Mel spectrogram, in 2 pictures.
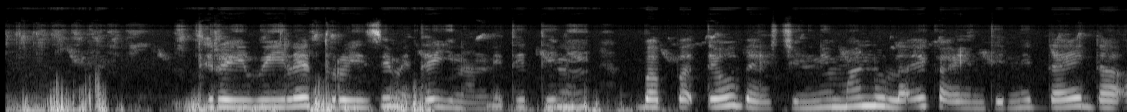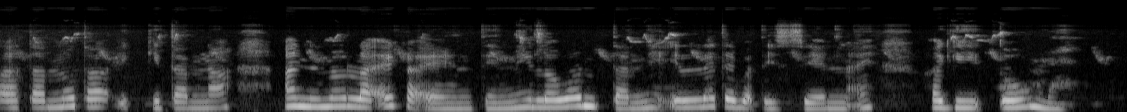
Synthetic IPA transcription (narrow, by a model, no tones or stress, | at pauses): t̪ɪɾɛjwiːlɛt̪ʊɾiːzɪmɛt̪ɛjɪnɐnːɪt̪ɪt̪ɪnɪbɐbːɐt̪ʼːɛwɔbeːt͡ʃːɪnːɪmɐnːʊlɐʔɛkɐʔent̪ɪnːɪd̪ɐjɛd̪aʔat̪ɐnːɔt̪ɐɪkːɪt̪ɐnːɐɐnːɪnɔlɐʔɛkɐʔeːnt̪ɪnːɪlɔwɔnt̪ːɐnːɪʔɪlːɛt̪ɛbɐt̪ʼɪsːeːnːɐ̰ʔɛhɐɡiːtʼoːmːɐ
